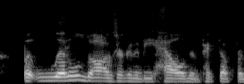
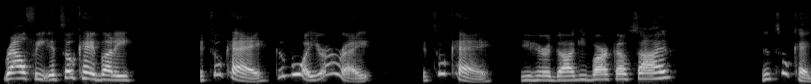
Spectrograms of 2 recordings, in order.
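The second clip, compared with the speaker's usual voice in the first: high, gentle reassurance to a spooked dog; soothing a scared dog; 7 semitones higher than usual. Real, not acted. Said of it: "I jolly talked him".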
